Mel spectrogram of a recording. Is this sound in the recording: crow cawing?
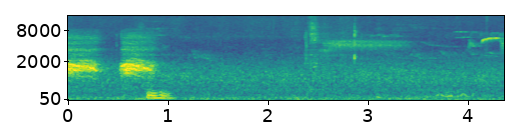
yes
